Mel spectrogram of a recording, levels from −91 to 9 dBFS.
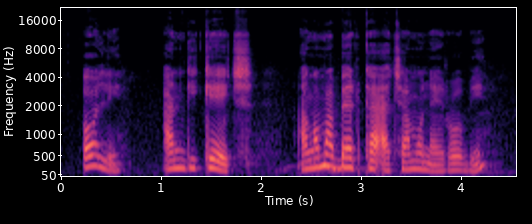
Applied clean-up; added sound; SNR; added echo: none; Whoosh, swoosh, swish; 16 dB; none.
